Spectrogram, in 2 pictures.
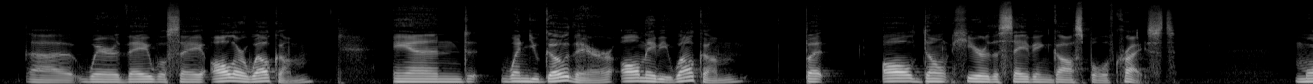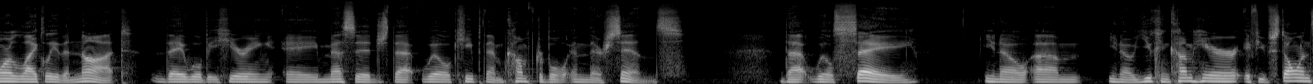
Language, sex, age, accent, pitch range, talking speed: English, male, 40-59, American, 110-135 Hz, 130 wpm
